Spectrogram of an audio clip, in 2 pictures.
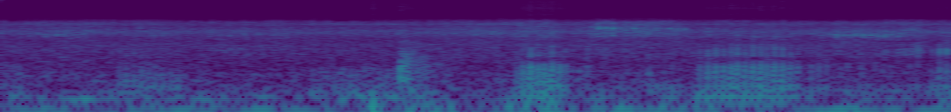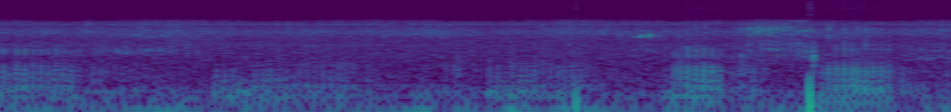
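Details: Steady, deep purring from Missy, a lynx point Himalayan cat, as she makes herself at home on a lap, the rumble swelling and easing in gentle cycles.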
